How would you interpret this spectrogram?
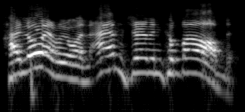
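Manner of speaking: high, slow mock German accent; hammed-up German accent host voice. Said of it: "You can put your German accent on".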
